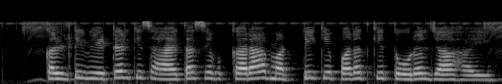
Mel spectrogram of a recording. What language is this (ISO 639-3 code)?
mag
